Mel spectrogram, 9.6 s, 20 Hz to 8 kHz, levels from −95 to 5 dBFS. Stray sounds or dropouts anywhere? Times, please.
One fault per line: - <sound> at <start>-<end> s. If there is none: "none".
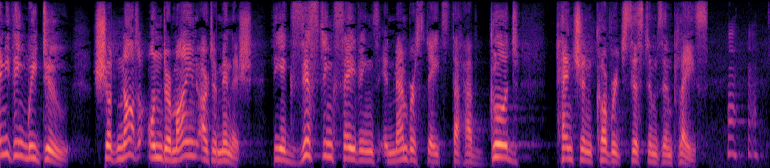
- laugh at 9.1-9.6 s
